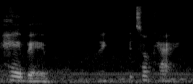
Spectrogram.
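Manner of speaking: soft, hushed reassurance, fading to a whisper; gentle self-talk. Retold or imitated. Talking herself down kindly, soft and hushed. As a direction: soothe yourself like a hurt friend, ending in a whisper.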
